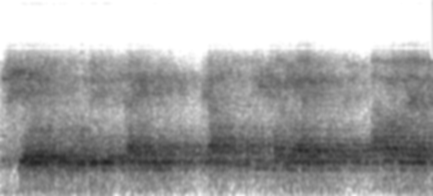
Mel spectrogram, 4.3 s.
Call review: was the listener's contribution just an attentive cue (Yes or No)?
Yes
